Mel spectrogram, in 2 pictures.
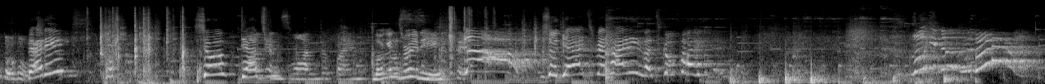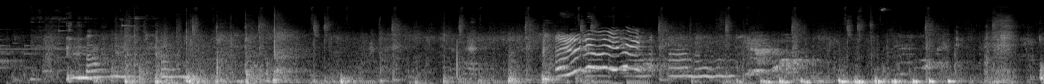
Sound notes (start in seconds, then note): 0.3 laughing; 9.1 screams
